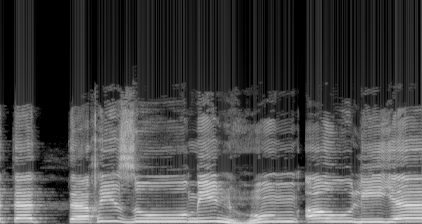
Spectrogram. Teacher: ये मद जो है मद मुत्तसिल है, इसकी मिकदार 4 हरकत के बराबर है, तो हम इसे 4 हरकत के बराबर खींच के पढ़ेंगे।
